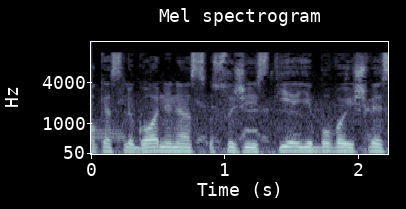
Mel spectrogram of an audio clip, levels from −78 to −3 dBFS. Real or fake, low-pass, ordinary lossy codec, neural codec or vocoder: real; 10.8 kHz; MP3, 48 kbps; none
